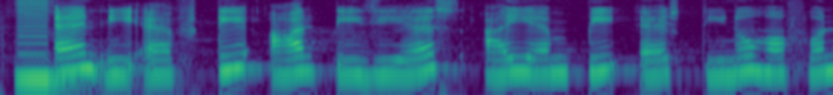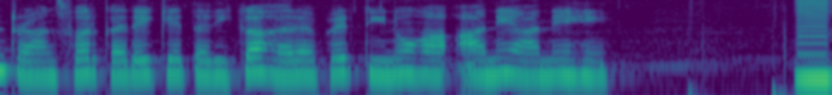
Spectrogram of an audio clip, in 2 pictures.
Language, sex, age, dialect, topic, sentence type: Chhattisgarhi, female, 18-24, Western/Budati/Khatahi, banking, statement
